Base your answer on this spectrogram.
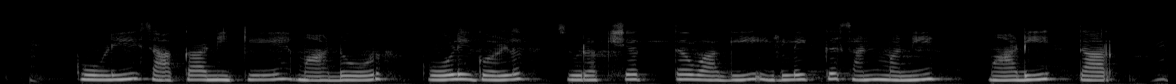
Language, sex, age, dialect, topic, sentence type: Kannada, female, 18-24, Northeastern, agriculture, statement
